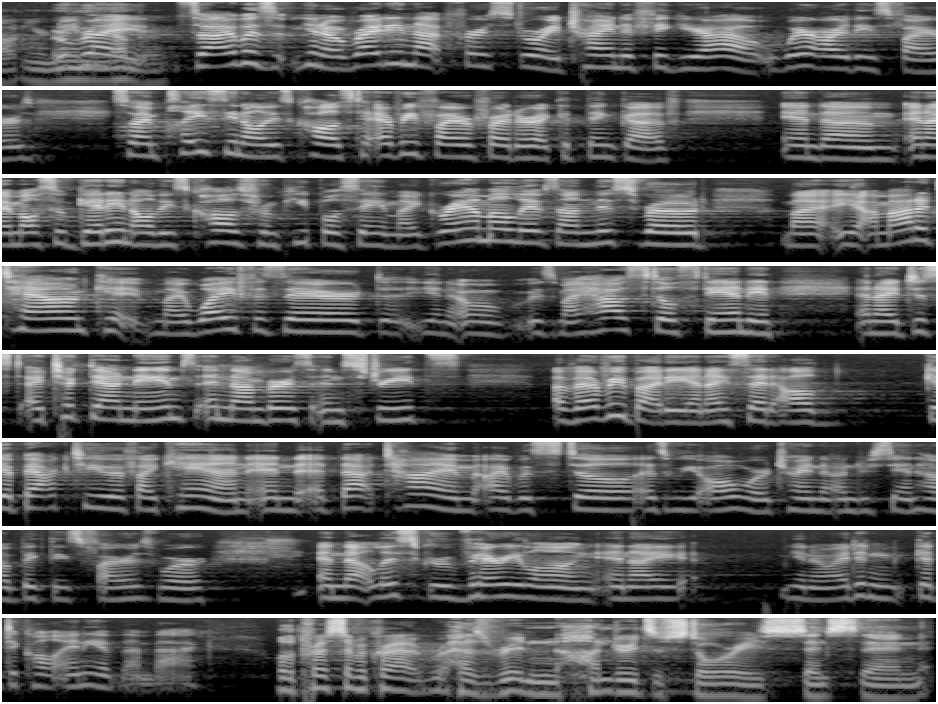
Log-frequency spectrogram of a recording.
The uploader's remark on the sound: Live Event. Interviewed those reporters at the live show The Fire Tapes, a joint event with Snap Judgment.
